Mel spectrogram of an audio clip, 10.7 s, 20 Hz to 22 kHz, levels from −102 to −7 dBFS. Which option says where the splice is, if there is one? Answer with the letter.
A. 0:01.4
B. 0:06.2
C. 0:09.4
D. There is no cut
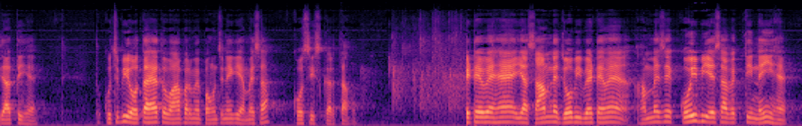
B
